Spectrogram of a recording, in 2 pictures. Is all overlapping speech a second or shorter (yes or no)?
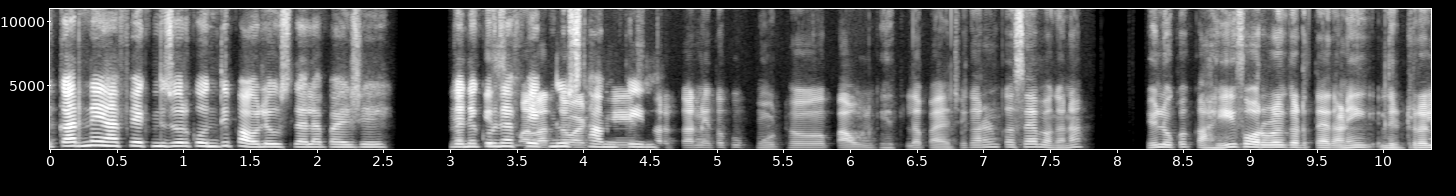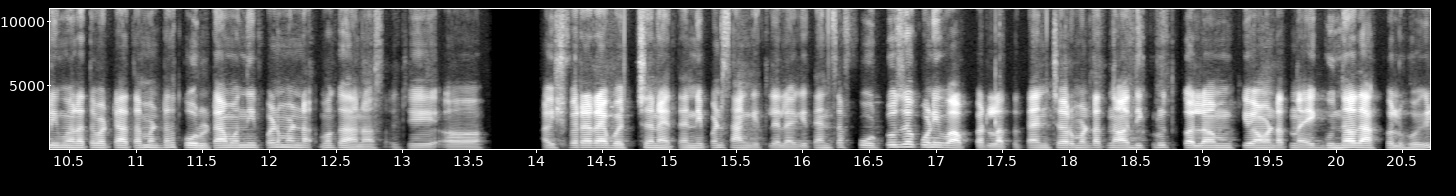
no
